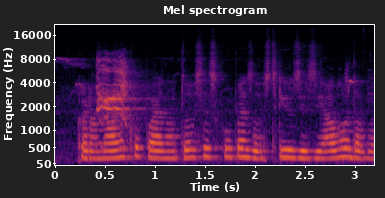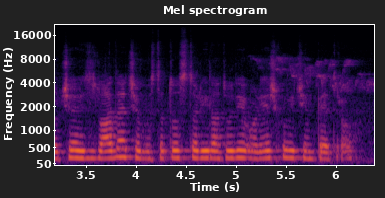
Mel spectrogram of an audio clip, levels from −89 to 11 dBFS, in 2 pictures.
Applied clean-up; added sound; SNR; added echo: none; Livestock, farm animals, working animals; 10 dB; none.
